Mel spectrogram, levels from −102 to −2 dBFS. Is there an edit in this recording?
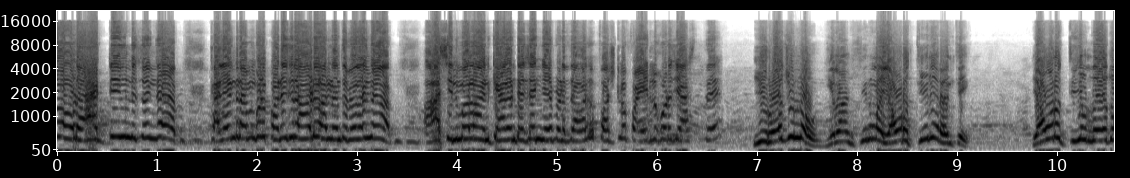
yes; 1 cut; at 6.8 s

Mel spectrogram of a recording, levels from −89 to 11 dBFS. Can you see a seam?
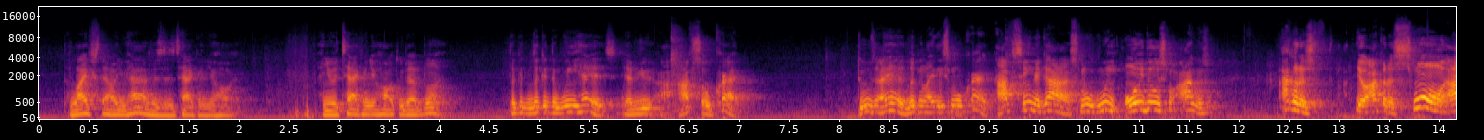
no; 0 cuts

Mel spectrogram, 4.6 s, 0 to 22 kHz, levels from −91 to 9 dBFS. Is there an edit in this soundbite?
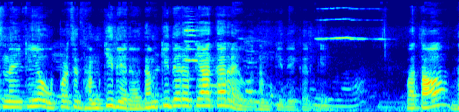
no; 0 cuts

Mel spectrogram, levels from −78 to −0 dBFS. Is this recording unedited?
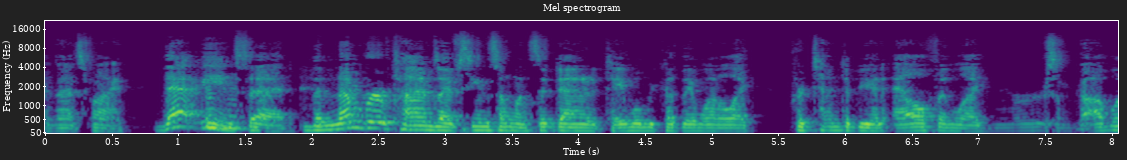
no; 1 cut; at 1.9 s

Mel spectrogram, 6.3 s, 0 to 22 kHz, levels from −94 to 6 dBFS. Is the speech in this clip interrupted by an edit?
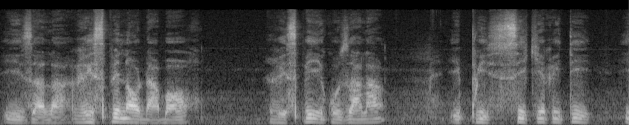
no; 0 cuts

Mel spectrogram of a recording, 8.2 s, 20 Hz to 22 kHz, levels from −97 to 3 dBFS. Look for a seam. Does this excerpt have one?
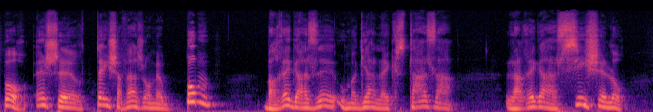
yes; 1 cut; at 1.5 s

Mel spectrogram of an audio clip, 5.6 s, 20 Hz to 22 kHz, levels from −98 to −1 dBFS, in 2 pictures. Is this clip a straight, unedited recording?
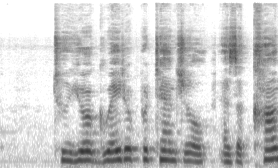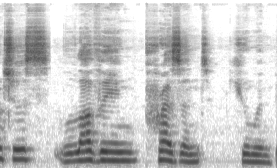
no; 3 cuts; at 2.2 s, 3.3 s, 4.2 s

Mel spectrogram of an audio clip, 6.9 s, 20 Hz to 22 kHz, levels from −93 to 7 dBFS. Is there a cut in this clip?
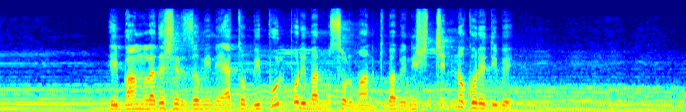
yes; 1 cut; at 0.9 s

